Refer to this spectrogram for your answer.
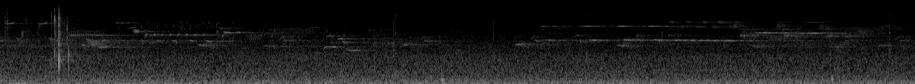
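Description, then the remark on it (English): High, thin bird song of a brown creeper behind the listener, a few faint wiry phrases repeated over a steady hiss of outdoor background noise, with no one speaking. “And there's a brown creeper song now behind me.”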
